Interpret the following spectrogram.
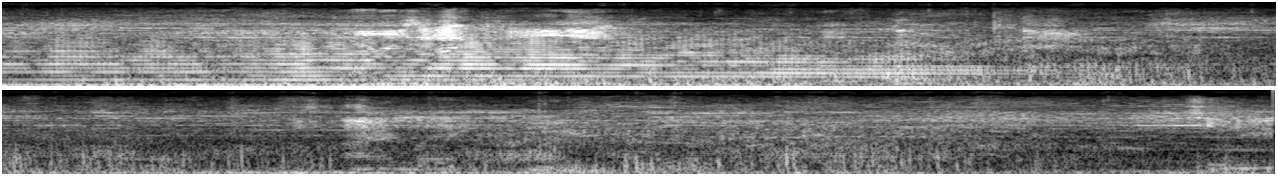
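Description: Aerobatic airplane's engine droning overhead with a strong low rumble. Its pitched note slides slowly downward and fades out about three seconds in, leaving a duller rumble.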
